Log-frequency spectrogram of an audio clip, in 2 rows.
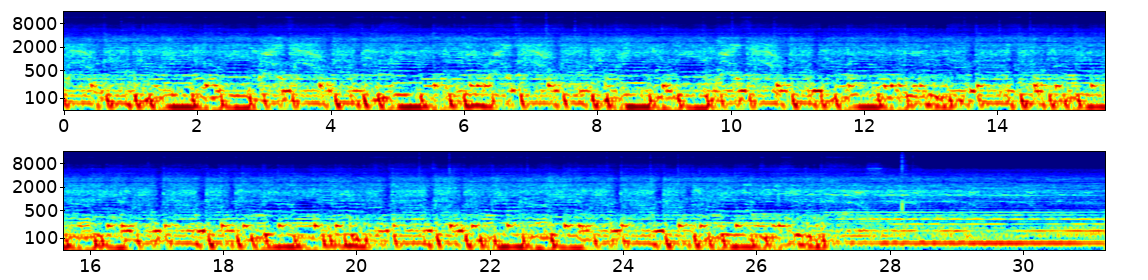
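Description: Electric guitar playing heavy metal riffs over a band recording of the song, with bass and drums. About 27 seconds in, it settles into a sustained ringing chord.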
